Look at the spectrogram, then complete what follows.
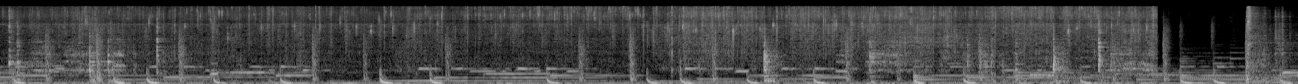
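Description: Egg omelette sizzling in oil in a non-stick frying pan as it is worked and folded with a metal turner. Background music with a steady beat plays under it. The sizzle cuts off about three-quarters of a second before the end.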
